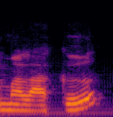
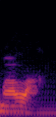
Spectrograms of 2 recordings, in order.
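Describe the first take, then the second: First: It ends with an extra vowel sound. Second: It ends on a bare k consonant. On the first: The speaker calls it wrong. "bukan malake" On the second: The speaker calls it right. "tapi malak"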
